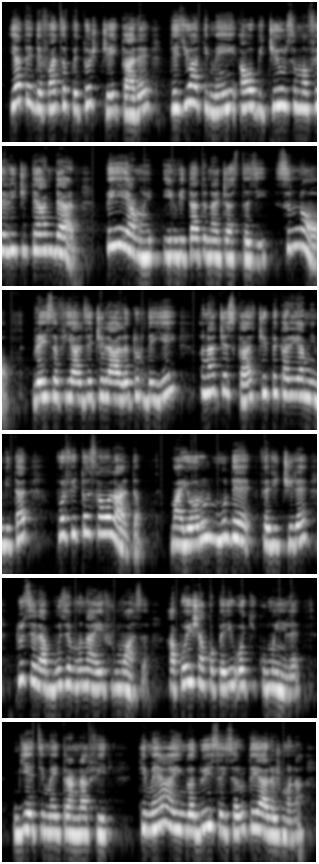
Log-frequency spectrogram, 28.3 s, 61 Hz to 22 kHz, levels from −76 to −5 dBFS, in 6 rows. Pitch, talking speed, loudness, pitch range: 240 Hz, 155 wpm, -17 LUFS, 215-275 Hz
